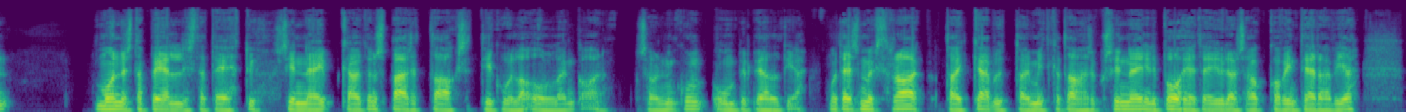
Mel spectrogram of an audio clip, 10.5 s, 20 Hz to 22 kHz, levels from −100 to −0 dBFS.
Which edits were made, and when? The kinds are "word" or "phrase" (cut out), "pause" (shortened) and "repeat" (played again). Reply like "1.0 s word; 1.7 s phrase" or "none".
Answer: 6.1 s pause; 7.0 s word; 8.6 s phrase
